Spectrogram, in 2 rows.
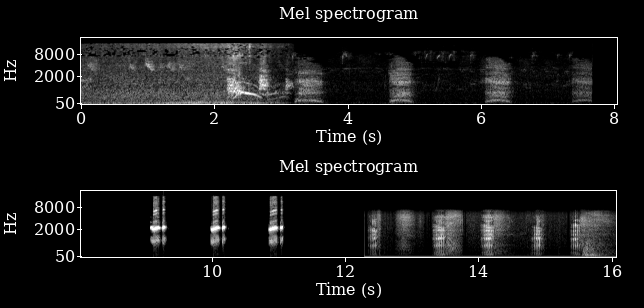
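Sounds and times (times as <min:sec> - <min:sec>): wild boar grunting: 0:02.1 - 0:03.8, 0:04.6 - 0:05.1, 0:06.0 - 0:06.6, 0:07.4 - 0:07.7, 0:13.3 - 0:15.9
frog croaking: 0:09.1 - 0:09.4, 0:10.0 - 0:10.3, 0:10.9 - 0:11.1.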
